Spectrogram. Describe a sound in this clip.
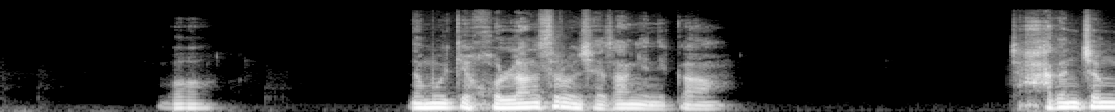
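An elderly man speaks calmly and close to a microphone, with pauses.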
